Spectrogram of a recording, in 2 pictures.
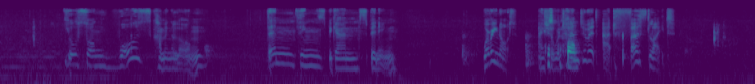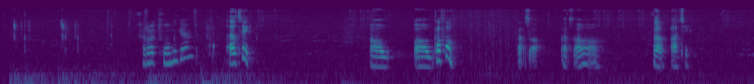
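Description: Another young woman answers with animation, close to a microphone.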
